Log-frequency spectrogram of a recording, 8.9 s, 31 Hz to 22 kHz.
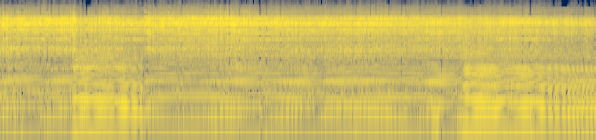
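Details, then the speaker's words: Stihl HL 75K hedge trimmer two-stroke after carburettor rebuild and priming: revs up and falls back, never holding clean at top speed; high-speed mixture circuit of the carburettor suspected plugged, needs cleaning again. "so it sounds like the hi mixture circuit on the carburetors plugged up so we're gonna have to take it apart again and clean it out"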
